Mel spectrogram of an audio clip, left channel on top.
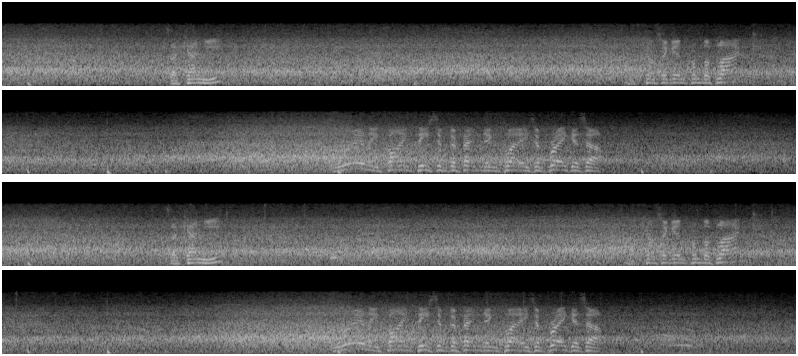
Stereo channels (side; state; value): right; noise; hum, 23 dB below the sound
